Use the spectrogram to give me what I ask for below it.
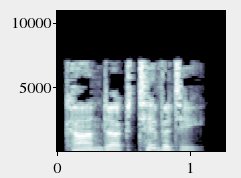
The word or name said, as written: conductivity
